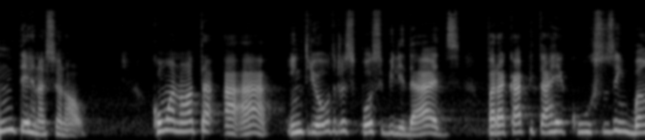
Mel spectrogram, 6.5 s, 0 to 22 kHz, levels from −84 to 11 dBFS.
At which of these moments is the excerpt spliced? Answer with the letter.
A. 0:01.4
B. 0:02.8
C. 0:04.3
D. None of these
B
